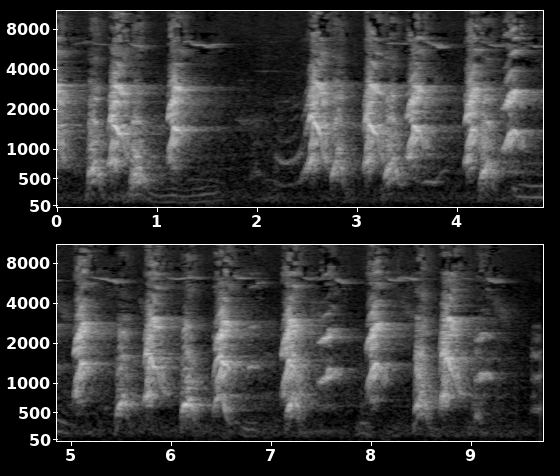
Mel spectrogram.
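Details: Dogs barking in quick, uneven series of sharp yaps, a short pause near the start, then a long unbroken run of barks with faint whining undertones.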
